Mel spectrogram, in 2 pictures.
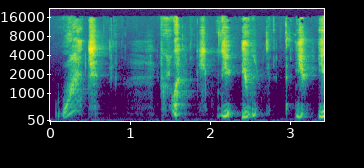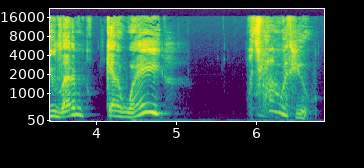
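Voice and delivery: high, disbelieving outcry. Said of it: "The men are going".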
